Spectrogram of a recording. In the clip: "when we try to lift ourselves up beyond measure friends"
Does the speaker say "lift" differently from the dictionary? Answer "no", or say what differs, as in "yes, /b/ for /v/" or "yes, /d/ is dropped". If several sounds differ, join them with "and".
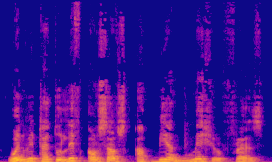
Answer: no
